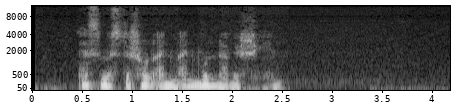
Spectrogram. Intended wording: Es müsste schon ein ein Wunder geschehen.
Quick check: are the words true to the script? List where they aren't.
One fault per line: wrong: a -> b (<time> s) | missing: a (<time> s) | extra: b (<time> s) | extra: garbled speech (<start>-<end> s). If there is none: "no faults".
no faults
